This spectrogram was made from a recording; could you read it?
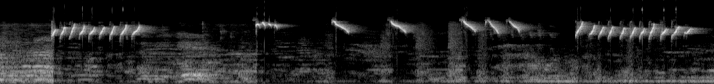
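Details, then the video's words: Lure song of a small shiny sunbird valued for its varied voice: opens with a quick high trill, then a string of separate thin down-slurred notes, closing with another rapid pulsed trill. "KOLIBRI GACOR // PANCINGAN MASTERAN"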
